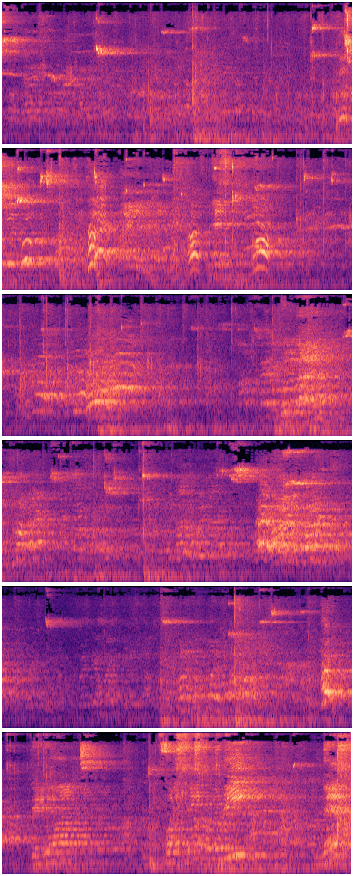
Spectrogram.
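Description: Men call out to each other during play in a large echoing gym.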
